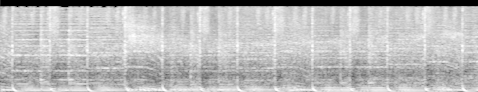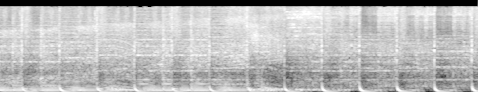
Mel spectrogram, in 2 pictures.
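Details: Loud electronic dance music with a heavy, pulsing bass beat throughout.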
